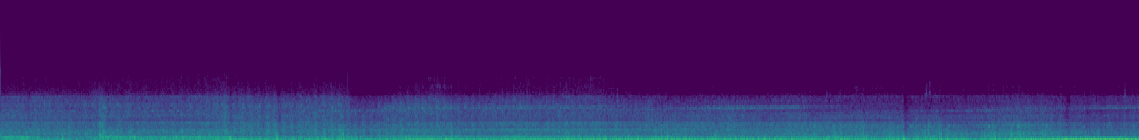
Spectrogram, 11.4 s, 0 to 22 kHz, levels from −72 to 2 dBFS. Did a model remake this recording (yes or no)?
yes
